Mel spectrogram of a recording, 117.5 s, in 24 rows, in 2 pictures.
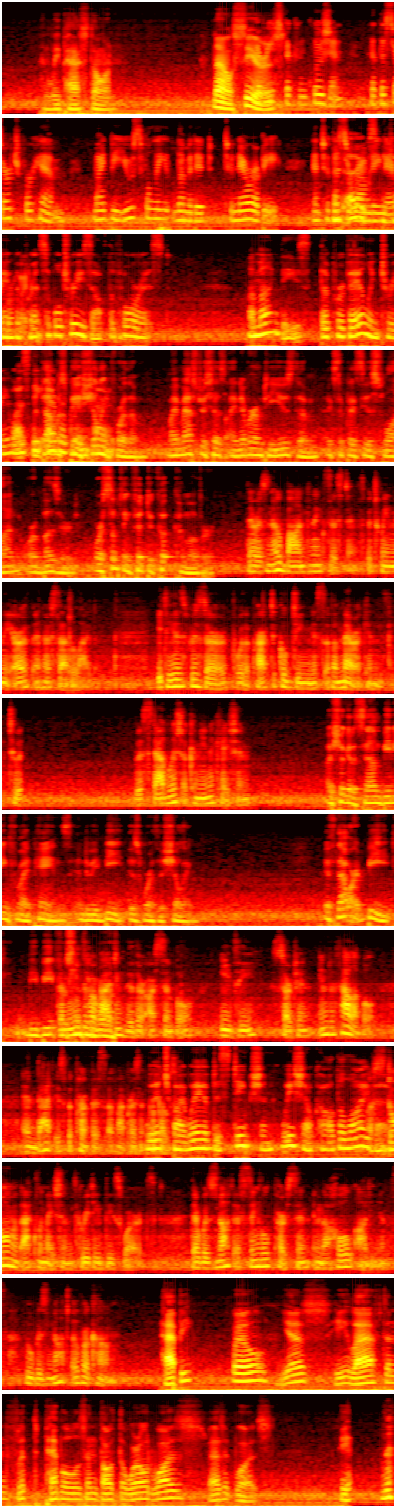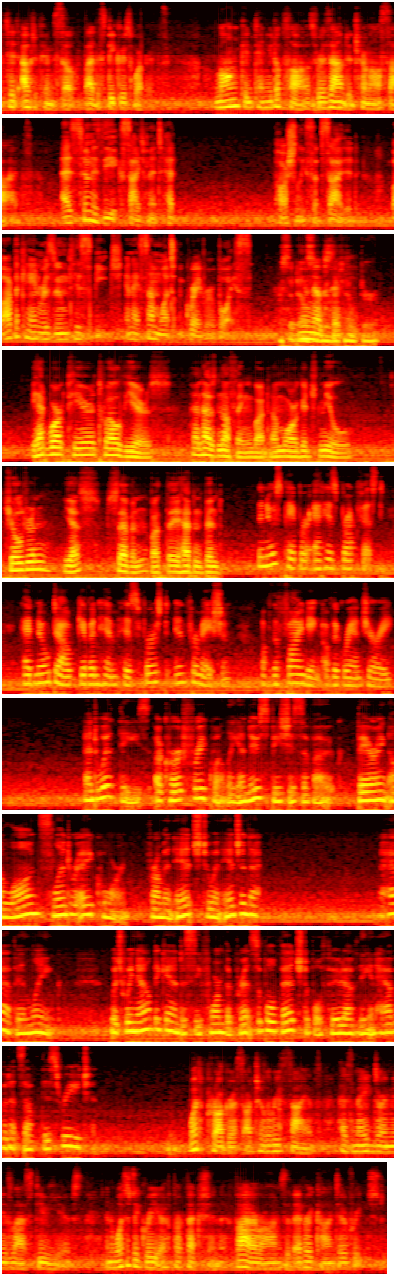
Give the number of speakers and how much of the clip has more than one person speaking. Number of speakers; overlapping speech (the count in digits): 5, about 5%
